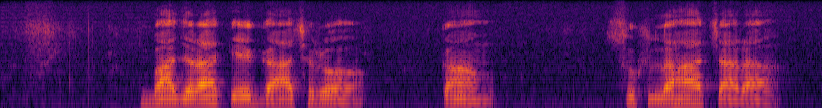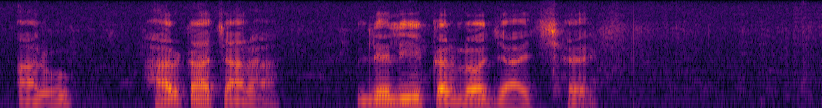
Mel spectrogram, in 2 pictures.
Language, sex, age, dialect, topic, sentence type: Maithili, male, 60-100, Angika, agriculture, statement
